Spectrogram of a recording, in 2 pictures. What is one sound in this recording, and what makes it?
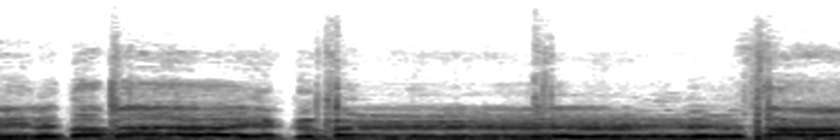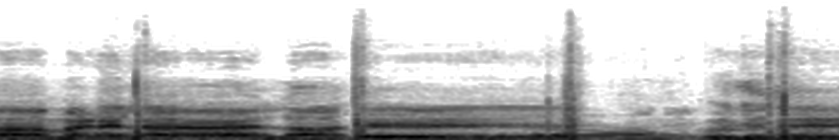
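Men beat their chests in a slow, steady rhythm.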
